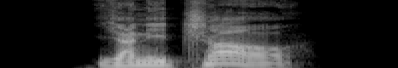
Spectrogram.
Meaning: janissary (Ottoman soldier)
- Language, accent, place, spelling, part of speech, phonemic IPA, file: German, Germany, Berlin, Janitschar, noun, /janiˈt͡ʃaːɐ̯/, De-Janitschar.ogg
